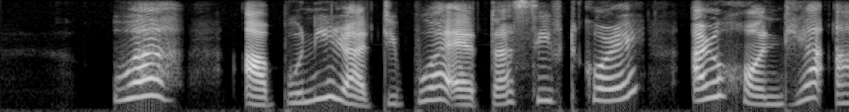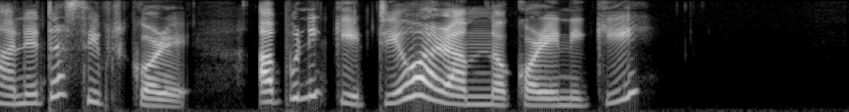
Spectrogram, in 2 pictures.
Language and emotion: Assamese, surprised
